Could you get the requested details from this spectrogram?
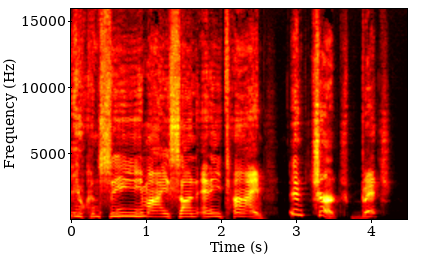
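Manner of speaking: slow, drawn-out, high-pitched hissing voice. Reading a scene, a mother turns on another woman, hissing. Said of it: "Amelia Mahoney Coughlin hissed".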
